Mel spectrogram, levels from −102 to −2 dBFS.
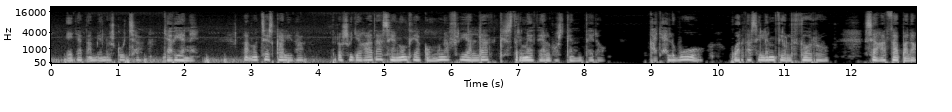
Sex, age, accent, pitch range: female, 30-49, Spanish, 140-170 Hz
